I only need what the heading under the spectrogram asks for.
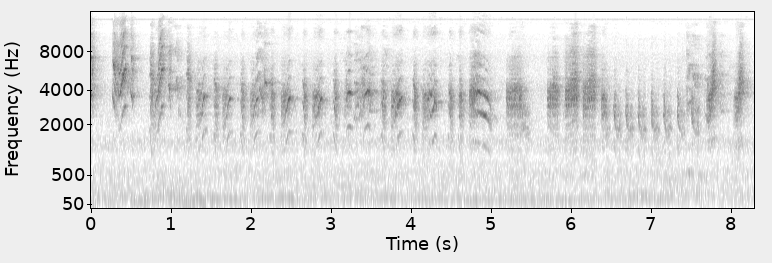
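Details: Cendet, the long-tailed shrike, singing rapid 'rol spid' style filled with imitations of sparrow, sogon and canary: dense, jumbled chattering of clicks, squeaks and upward-curving twittered notes, packed with almost no pauses.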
